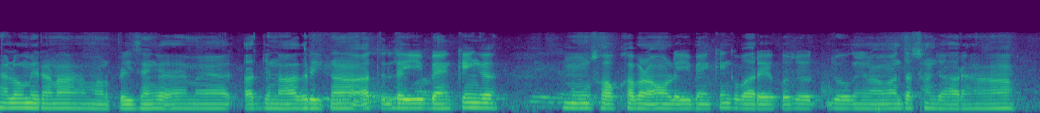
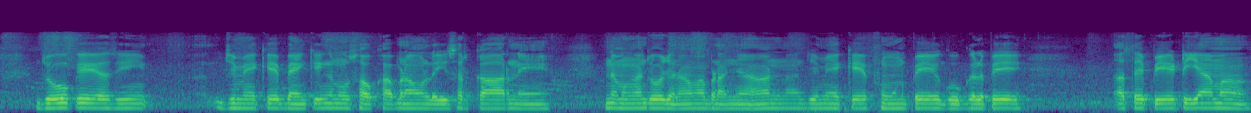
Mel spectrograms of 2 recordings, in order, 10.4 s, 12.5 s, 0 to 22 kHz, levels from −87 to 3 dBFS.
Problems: background sounds at intervals, background conversations at intervals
